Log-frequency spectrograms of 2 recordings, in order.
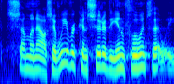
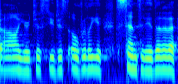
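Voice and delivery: softer, dismissive mock voice; mocking dismissal; 2 semitones lower, 4 dB quieter than usual. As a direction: belittle someone as oversensitive. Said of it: "the world pins you".

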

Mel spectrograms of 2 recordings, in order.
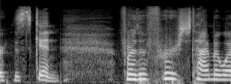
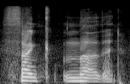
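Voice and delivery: slow, low, through clenched teeth; through gritted teeth; 5 semitones lower, much slower than usual. A narrator's reading. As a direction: squeeze it through your teeth. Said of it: "he forced through his teeth".

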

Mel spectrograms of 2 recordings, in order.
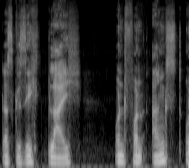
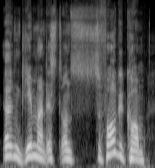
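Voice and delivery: shocked cry; 10 semitones higher, 5 dB louder than usual. A narrator's reading. American shouts in shock.

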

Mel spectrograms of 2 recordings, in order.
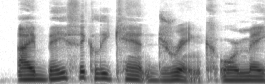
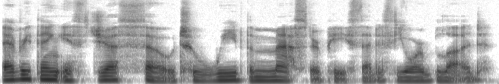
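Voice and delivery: usual speaking voice

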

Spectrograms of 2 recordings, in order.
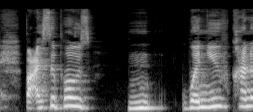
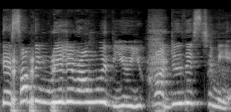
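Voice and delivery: laughing disbelief; 11 semitones higher, 3 dB louder than usual. Retold or imitated. Wife laughing at her husband's embarrassing advice, high mock outrage.

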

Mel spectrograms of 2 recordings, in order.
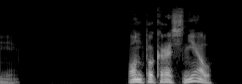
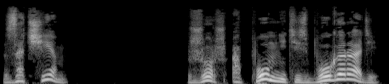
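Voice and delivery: дрожащим голосом; 3 semitones higher than usual. A narrator's reading. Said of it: "Голос её дрогнул и оборвался".

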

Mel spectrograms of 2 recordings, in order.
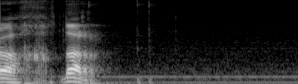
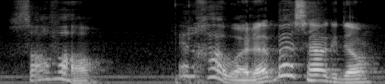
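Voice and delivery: excited call; 9 semitones higher than usual. Real, not acted. Delighted high call to viewers.

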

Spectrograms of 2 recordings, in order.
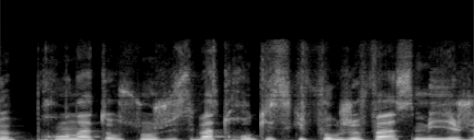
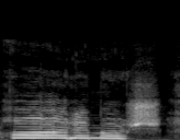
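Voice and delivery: much higher, mocking disgust; high excited disgust; 13 semitones higher than usual. Real, not acted. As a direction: squeal at how ugly she is. Sees ugly animatronic on camera. (dégoût amusé, voix bien plus aiguë)

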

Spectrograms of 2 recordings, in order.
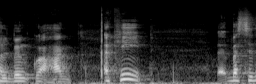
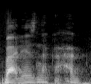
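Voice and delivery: quiet excuse; 11 semitones lower, 7 dB quieter than usual. Acted. Sneaking away quietly.

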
